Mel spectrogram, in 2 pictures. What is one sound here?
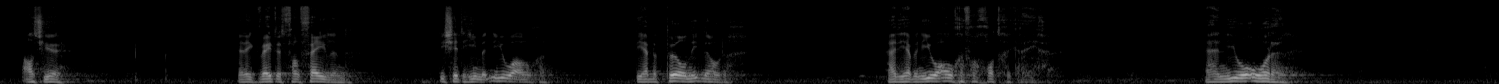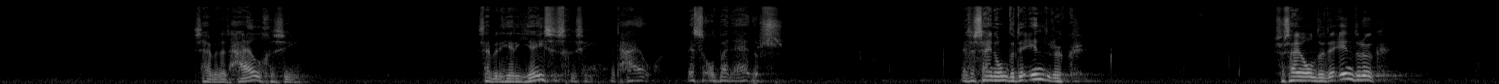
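A middle-aged man speaks with animation into a microphone, in short bursts with pauses, in a reverberant hall.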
